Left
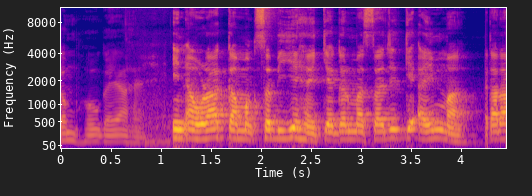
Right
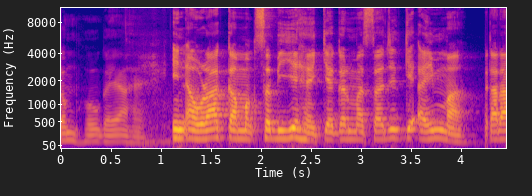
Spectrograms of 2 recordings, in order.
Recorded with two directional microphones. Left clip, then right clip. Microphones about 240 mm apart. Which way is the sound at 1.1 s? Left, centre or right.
Right.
